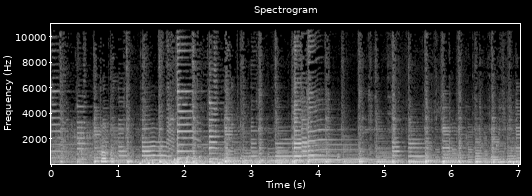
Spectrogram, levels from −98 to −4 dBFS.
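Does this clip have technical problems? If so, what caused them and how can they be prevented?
No, no audible technical faults.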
